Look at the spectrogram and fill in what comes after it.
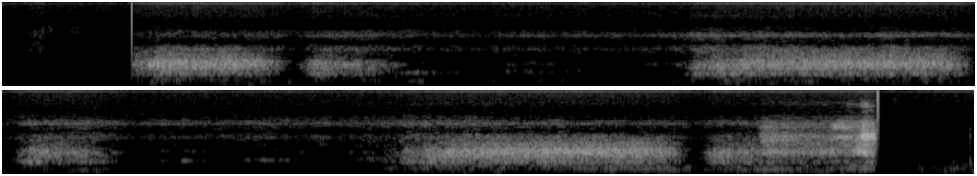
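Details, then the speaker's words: Soft rustling breath sounds with inspiration longer than expiration, heard at a chest auscultation point: normal vesicular breath sounds (murmullo vesicular). "ahora vamos a ver uno de los primeros focos de auscultación pulmonar que es los en primer lugar el murmullo vesicular que pues son encontrados en esta zona"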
